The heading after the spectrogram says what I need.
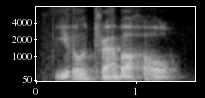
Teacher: This word ends in a vowel. The emphasis would go on the second last syllable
